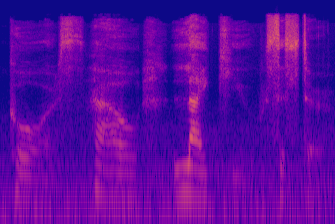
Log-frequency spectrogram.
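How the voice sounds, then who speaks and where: An actress playing a sadistic, mocking vampire villainess in a video game, vain and menacing. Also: female voice. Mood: contemptuous. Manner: slow, taunting, mocking. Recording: clear rumbling background noise.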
